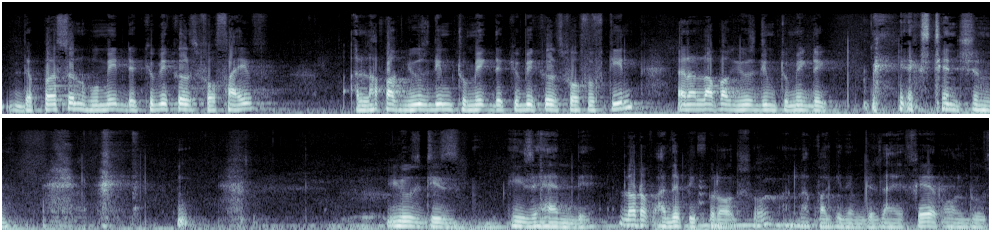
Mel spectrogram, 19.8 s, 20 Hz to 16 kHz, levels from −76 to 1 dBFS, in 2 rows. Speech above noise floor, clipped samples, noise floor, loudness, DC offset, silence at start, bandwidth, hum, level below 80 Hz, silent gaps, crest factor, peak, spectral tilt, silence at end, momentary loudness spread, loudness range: 22 dB; under 0.1%; -34 dBFS; -13 LUFS; under 0.1%; 0 s; 11.5 kHz; none; -28 dBFS; none; 14 dB; 0 dBFS; -7.5 dB/octave; 0 s; 18 LU; 7 LU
